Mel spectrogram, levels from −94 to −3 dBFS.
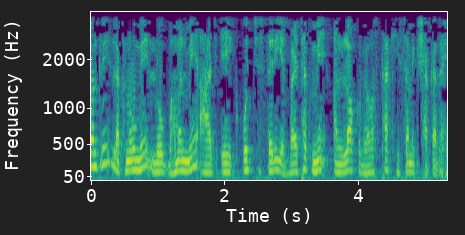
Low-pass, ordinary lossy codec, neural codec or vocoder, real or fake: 3.6 kHz; none; none; real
